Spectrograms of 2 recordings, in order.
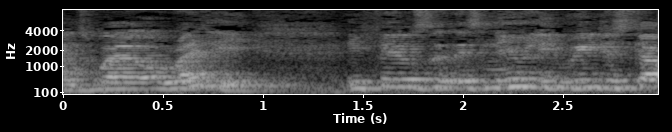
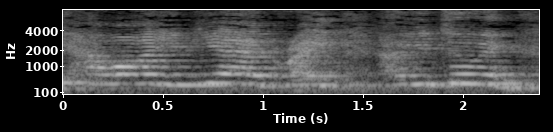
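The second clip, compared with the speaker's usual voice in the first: excited catch-up; 8 semitones higher, 3 dB louder than usual. Acted. Excited catch-up phone chat.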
